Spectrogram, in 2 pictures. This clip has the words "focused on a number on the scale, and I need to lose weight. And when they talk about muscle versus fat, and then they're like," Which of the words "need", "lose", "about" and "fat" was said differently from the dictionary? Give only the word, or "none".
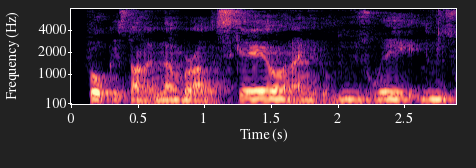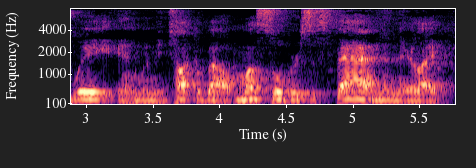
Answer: none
